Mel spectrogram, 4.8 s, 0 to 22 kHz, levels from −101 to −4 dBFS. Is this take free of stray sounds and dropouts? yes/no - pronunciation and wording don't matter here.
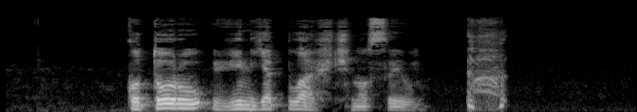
no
